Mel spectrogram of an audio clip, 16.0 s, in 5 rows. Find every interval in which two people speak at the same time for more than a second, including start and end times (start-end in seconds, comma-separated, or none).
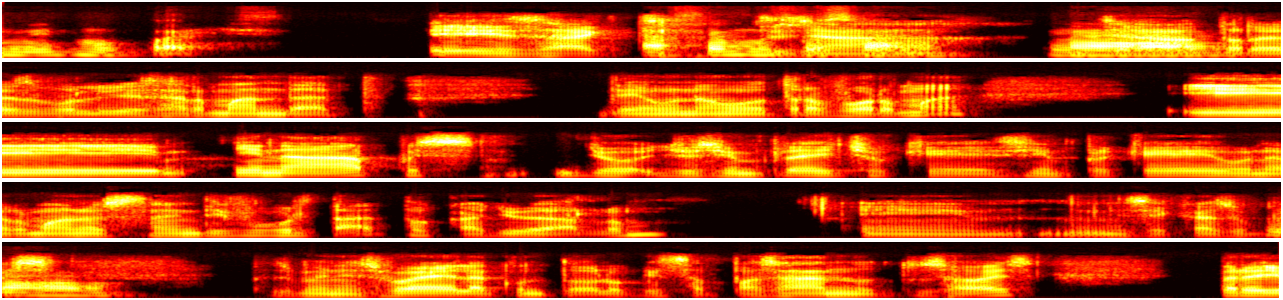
1.6-3.2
